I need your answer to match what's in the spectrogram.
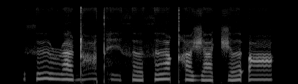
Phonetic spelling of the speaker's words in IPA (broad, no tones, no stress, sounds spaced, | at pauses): θ ø ɹ a ɖ ɑ̤ t̪ʰ e̤ θ ɜ θ ɜ qʰ ə ʒ a t͡ʃ ɜ ʔ ɑ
